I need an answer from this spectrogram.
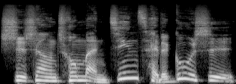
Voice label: upgrade, zh-hant; cookie run

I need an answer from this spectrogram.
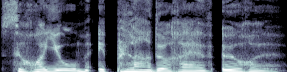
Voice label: level up, fr

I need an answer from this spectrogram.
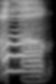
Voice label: hit, de; cookie run

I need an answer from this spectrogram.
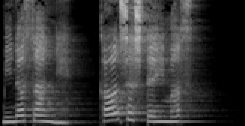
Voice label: levelup ja

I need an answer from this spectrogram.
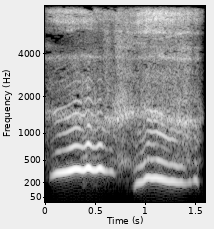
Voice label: hit, en; Cookie Run

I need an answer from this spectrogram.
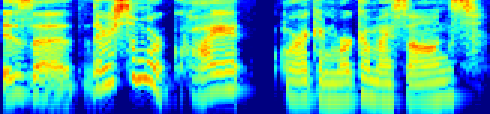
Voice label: touch, en; Cookie Run

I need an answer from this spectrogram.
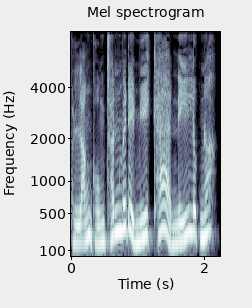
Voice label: level up, th; cookierunwiki

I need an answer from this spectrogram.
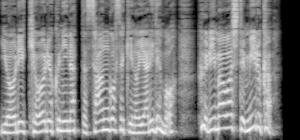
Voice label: upgrade, ja; Cookie Run

